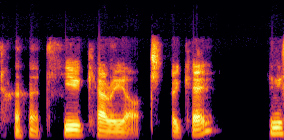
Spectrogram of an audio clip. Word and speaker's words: eukaryote: Eukaryote. Okay. You say it like this. Um, You carry out.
